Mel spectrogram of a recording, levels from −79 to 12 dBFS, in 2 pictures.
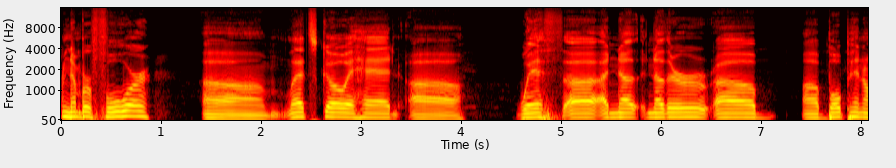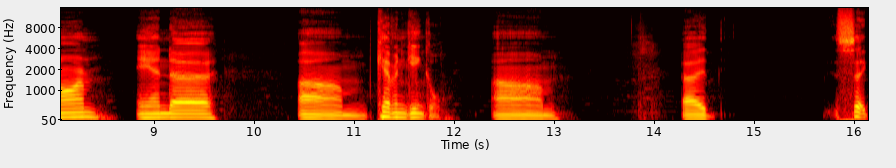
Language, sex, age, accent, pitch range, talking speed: English, male, 20-39, American, 110-135 Hz, 85 wpm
